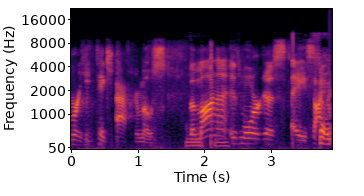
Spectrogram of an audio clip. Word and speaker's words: Vamana: Yamacha, I believe is how you say his name? No, not Yamacha. That's from Dragon Ball U. What's his name? Vamana.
